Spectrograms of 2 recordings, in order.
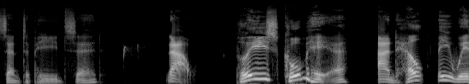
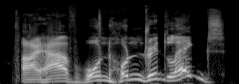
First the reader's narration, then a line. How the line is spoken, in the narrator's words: the centipede answered happily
